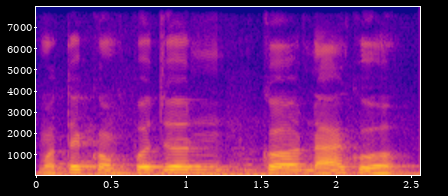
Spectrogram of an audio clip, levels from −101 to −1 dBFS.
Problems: background conversations at intervals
